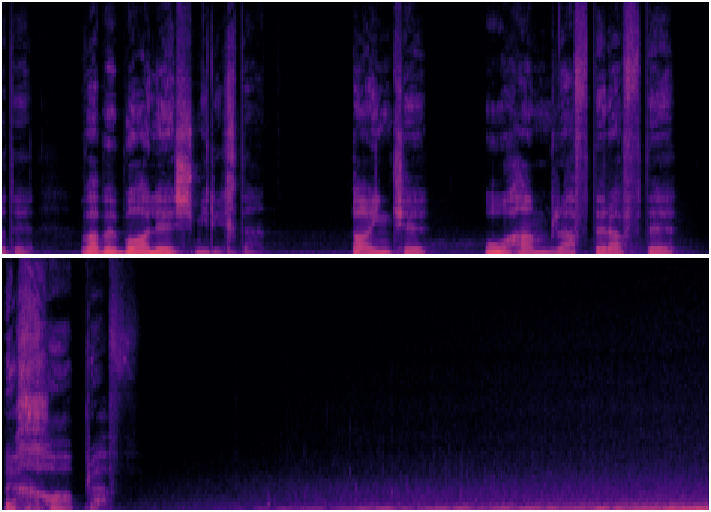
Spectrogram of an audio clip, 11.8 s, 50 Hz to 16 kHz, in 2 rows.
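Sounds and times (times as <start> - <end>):
speech: 0.0 - 2.2, 2.9 - 6.9
stormy sea waves roaring: 7.1 - 11.7.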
